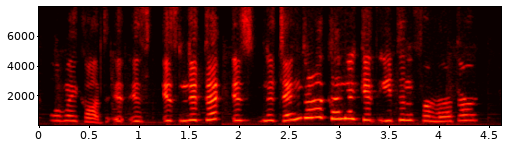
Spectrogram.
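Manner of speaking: stumbling, high, panicky mumbling under the breath. Voicing a character who panics about a friend: panicked muttering to herself. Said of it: "muttering to herself, like, and kind of panicking".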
